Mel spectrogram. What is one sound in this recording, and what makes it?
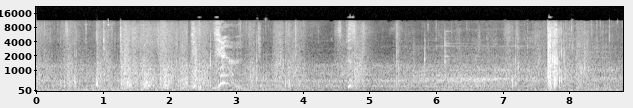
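Hands and feet scrape and thud on rock and ice while climbing.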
